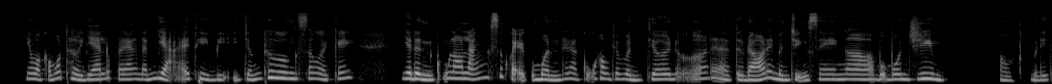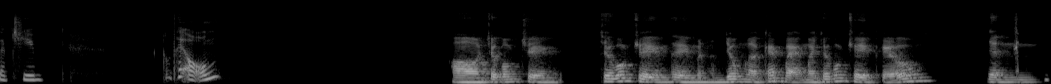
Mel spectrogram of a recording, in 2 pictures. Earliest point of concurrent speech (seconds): none

